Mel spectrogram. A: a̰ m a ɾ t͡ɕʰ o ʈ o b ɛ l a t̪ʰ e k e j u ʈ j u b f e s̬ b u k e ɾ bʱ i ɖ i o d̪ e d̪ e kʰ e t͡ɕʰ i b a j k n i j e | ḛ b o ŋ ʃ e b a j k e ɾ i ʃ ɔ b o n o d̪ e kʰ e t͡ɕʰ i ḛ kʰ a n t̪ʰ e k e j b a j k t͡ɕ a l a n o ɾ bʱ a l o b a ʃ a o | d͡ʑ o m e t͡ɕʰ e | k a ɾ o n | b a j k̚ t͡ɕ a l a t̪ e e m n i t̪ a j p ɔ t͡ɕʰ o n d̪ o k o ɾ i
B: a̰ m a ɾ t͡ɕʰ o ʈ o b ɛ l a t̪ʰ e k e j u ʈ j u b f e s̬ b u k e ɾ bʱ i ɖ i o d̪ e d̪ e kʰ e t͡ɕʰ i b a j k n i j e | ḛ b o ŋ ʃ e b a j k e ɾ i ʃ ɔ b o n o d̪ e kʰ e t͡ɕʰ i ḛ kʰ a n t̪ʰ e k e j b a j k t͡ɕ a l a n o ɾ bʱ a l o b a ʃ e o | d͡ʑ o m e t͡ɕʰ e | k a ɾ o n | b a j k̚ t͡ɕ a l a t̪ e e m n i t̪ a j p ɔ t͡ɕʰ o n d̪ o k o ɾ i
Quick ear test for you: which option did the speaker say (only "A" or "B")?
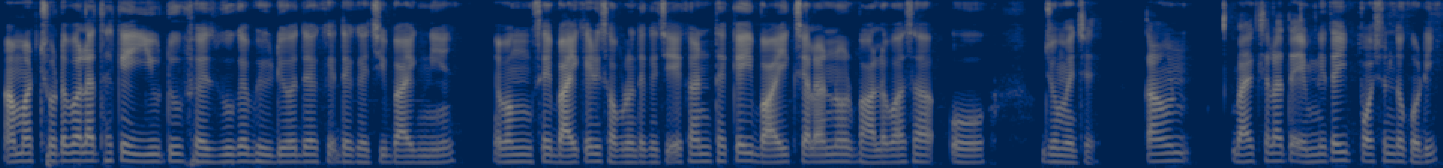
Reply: A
